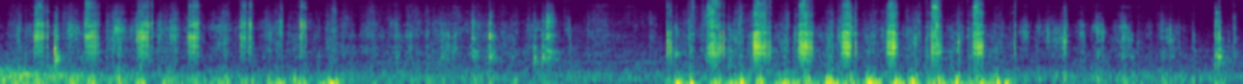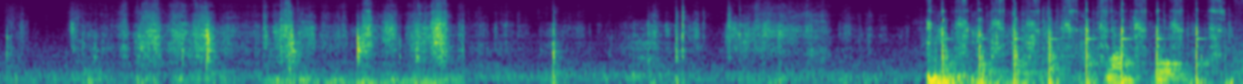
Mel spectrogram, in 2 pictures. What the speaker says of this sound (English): Get a little ratcheting wrench. There's one, let's do the other four.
